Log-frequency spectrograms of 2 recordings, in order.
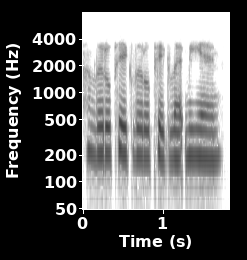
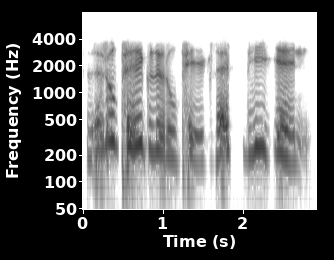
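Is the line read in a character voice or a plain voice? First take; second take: plain; character. First: It is read in a plain, ordinary voice. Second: It is read in a put-on character voice. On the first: The speaker calls it wrong. "Would you just say" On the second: The speaker calls it right. "switching the character voices"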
